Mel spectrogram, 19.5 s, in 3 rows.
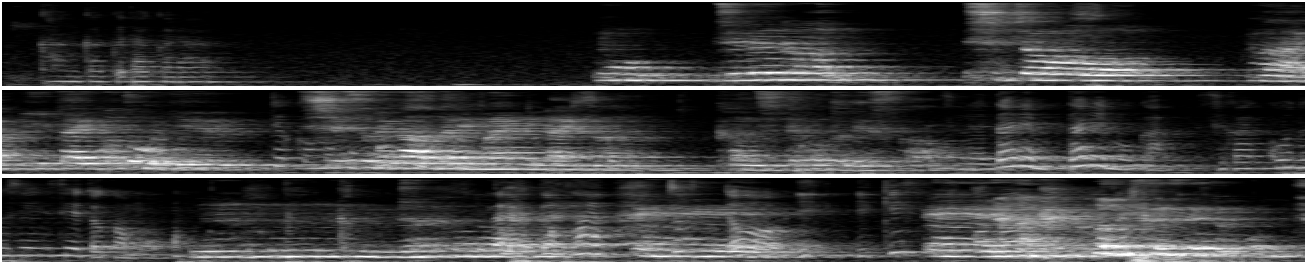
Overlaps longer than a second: present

